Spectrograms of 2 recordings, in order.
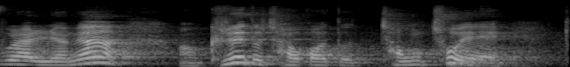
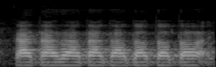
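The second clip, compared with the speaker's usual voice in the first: put-on baby tongues; 6 semitones lower, 5 dB quieter than usual. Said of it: "애기 방언이네".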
